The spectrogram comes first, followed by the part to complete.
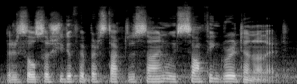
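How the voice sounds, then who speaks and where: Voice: mid-range voice, rapid-fire, fairly bright tone, slight background noise. A person reading a visual novel aloud with casual asides, now and then stumbling over a line and correcting it.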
